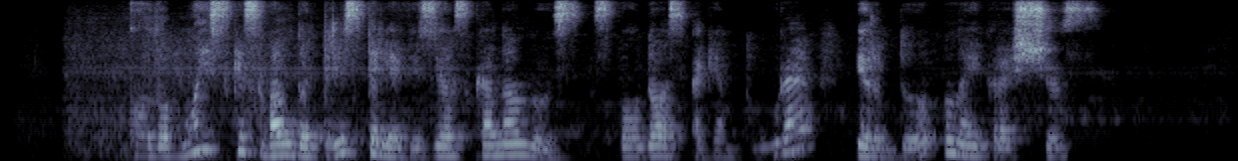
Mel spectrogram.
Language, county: Lithuanian, Alytus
